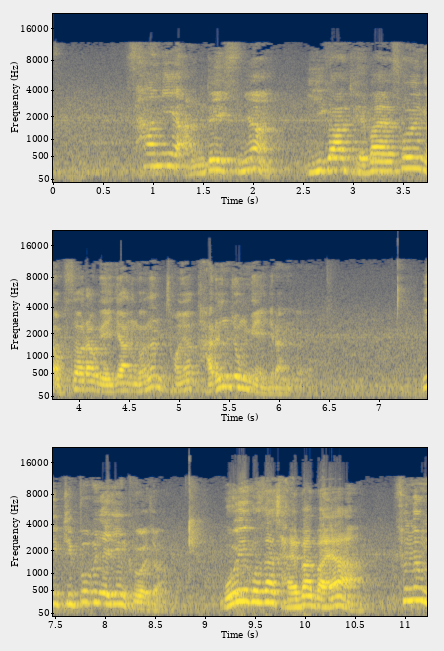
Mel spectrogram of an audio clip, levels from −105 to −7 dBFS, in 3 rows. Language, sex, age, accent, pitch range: Korean, male, 30-49, native, 155-220 Hz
